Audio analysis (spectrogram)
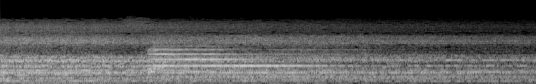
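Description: church bells ringing

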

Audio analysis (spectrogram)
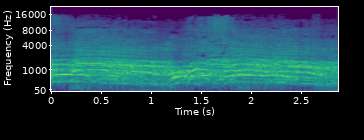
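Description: crowd chatter

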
